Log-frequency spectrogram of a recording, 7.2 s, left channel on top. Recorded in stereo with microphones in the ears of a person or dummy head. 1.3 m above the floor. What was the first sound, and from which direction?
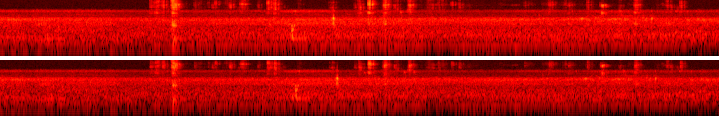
Chewing, 35° left (ahead or behind).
